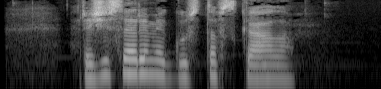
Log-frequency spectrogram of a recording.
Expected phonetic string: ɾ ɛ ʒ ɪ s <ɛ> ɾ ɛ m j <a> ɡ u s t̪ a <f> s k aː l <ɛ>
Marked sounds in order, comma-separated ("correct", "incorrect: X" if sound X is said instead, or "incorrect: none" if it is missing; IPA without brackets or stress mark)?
incorrect: ɛː, incorrect: ɛ, correct, incorrect: a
